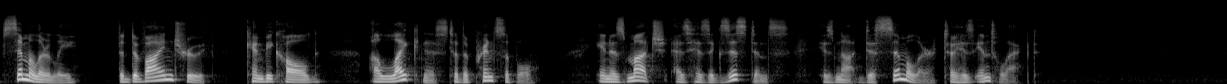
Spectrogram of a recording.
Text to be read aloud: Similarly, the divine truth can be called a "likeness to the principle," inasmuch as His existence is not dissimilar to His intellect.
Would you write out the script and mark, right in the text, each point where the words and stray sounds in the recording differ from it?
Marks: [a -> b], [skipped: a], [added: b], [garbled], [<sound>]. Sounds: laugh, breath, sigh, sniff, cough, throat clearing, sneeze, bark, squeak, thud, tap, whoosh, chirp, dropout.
Similarly, the divine truth can be called a "likeness to the principle," inasmuch as His existence is not dissimilar to His intellect.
